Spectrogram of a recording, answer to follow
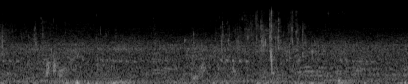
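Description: A wooden paddle dipping and pulling through calm river water as a man paddles a narrow wooden boat, with water lapping and a few brief splashes, the sharpest about two-thirds of the way in.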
